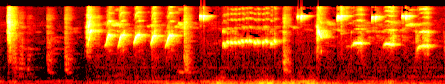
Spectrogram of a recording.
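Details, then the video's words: Konin (Van Hasselt's sunbird) song: quick high chips leading into a row of short whistled notes, one sustained buzzy trill, then bright high whistles alternating with lower ones; a low hum runs beneath. "Variasi kicau burung Konin"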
